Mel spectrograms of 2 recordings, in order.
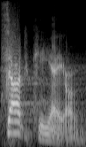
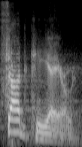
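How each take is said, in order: The two takes are said the same way.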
